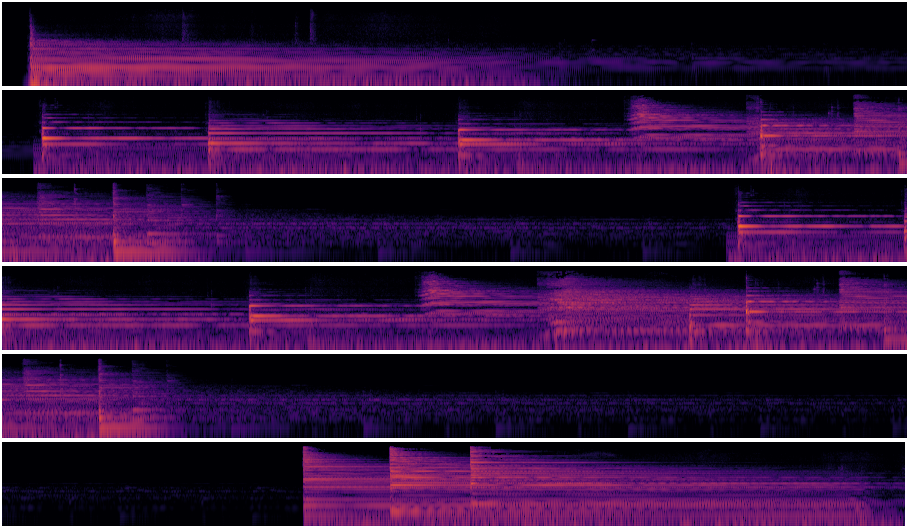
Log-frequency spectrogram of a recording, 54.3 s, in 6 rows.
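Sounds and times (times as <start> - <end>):
picked piano: 0.3 - 6.1, 9.4 - 21.1, 25.4 - 39.6, 48.3 - 54.2.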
